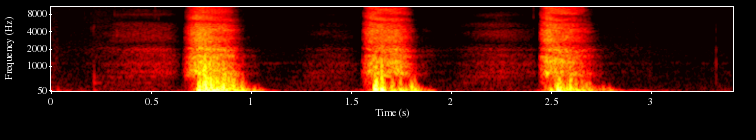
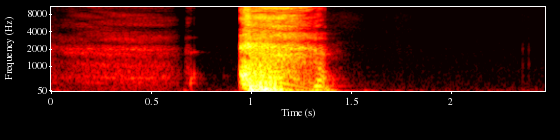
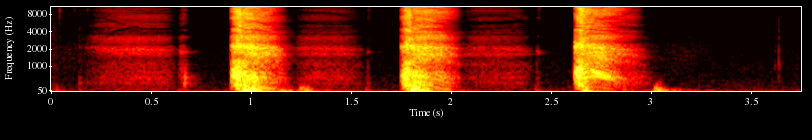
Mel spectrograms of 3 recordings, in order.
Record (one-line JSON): {"exhalation_length": "3.4 s", "exhalation_amplitude": 30312, "exhalation_signal_mean_std_ratio": 0.29, "cough_length": "2.5 s", "cough_amplitude": 32768, "cough_signal_mean_std_ratio": 0.27, "three_cough_length": "3.8 s", "three_cough_amplitude": 30530, "three_cough_signal_mean_std_ratio": 0.32, "survey_phase": "alpha (2021-03-01 to 2021-08-12)", "age": "18-44", "gender": "Female", "wearing_mask": "No", "symptom_none": true, "smoker_status": "Never smoked", "respiratory_condition_asthma": false, "respiratory_condition_other": false, "recruitment_source": "REACT", "submission_delay": "1 day", "covid_test_result": "Negative", "covid_test_method": "RT-qPCR"}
